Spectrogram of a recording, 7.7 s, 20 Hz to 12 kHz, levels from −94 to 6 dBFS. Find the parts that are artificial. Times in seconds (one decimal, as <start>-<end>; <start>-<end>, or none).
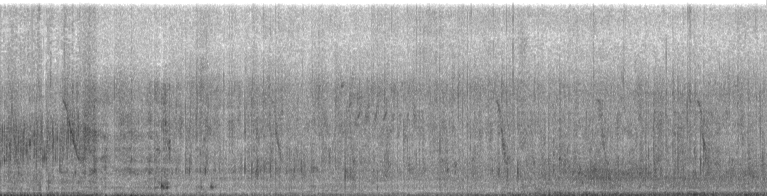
0.8-1.7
